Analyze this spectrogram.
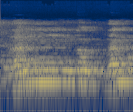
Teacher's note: अनुस्वार को बोलते समय हमारी नाक से हवा ज्यादा निकलती है और मुह से हवा कम निकलती है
